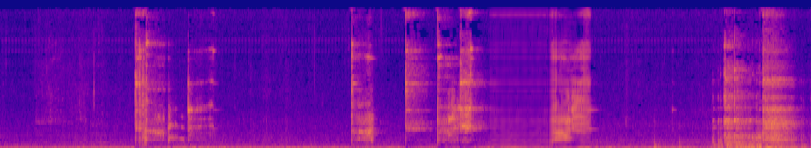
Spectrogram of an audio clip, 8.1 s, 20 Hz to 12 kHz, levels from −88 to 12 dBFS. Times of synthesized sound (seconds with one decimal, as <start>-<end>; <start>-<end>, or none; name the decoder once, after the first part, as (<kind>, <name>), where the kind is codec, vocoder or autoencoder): 4.9-5.9 (vocoder, BigVGAN v2)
